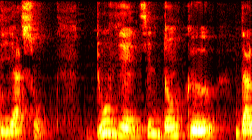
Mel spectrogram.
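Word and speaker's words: يسوع: Maintenant, les musulmans sont convaincus, les musulmans arabes prononcent ce Jésus-là par Yassou. Donc en arabe, normalement c'est Yassou.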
